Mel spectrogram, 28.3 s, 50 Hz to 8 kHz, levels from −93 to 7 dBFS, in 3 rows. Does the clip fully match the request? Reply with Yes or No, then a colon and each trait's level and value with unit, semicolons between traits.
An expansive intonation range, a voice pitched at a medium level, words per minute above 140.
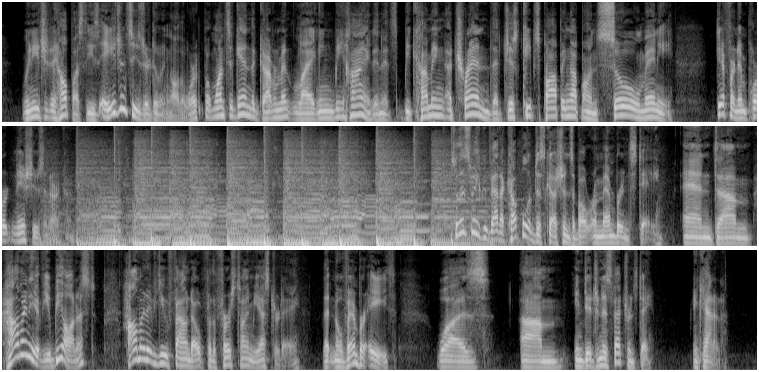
No: wide, 5.7 semitones; low, 110 Hz; average, 170 wpm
